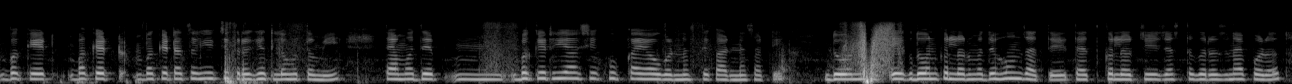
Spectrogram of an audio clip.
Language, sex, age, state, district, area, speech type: Marathi, female, 18-30, Maharashtra, Osmanabad, rural, spontaneous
